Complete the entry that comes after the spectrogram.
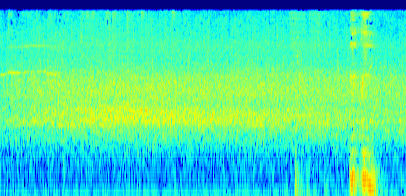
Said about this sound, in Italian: Quindi applausini e via.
